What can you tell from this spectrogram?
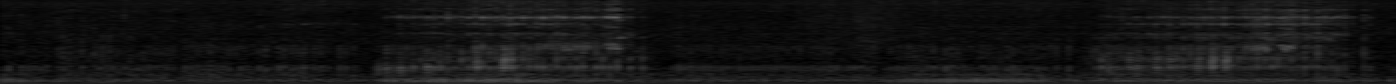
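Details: Low rumbling purr from Otis, a cat whose deformity sometimes causes asthma-like breathing trouble; the purr rises and falls in breath-length swells, and faint squeaks and wheezes appear during the stronger phases.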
